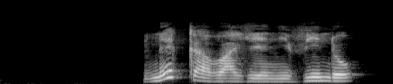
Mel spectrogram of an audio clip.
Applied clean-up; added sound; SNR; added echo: neural mask model DeepFilterNet 3.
